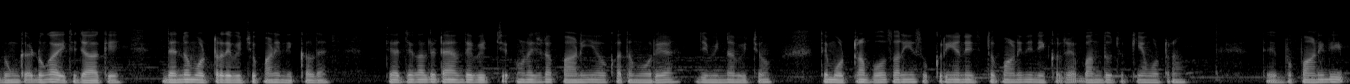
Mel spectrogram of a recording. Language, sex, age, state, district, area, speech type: Punjabi, male, 18-30, Punjab, Fatehgarh Sahib, rural, spontaneous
